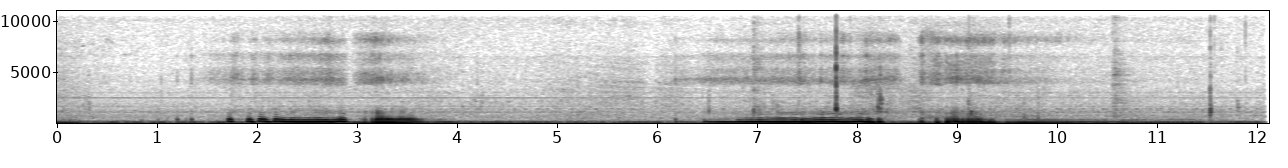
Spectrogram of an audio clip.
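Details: 4-month-old English Bulldog puppy sleeping: loud, droning, buzzy snores on each breath, with quieter breathing between; snoring.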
